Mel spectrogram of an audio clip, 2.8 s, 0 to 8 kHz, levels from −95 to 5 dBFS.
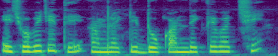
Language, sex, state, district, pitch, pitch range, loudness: Bengali, female, West Bengal, Cooch Behar, 260 Hz, 240-275 Hz, -14 LUFS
